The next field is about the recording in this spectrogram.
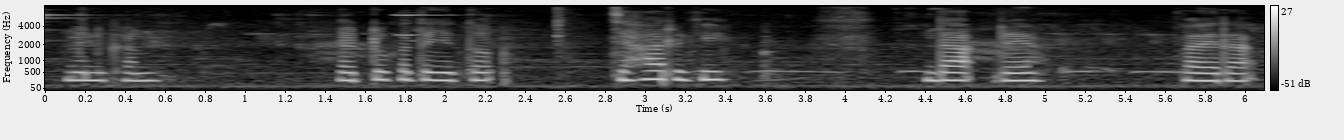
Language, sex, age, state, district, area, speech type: Santali, female, 18-30, West Bengal, Dakshin Dinajpur, rural, spontaneous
